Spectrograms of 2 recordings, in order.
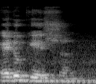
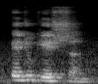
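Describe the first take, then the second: First: The middle consonant is a 'd' sound. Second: The middle consonant is a 'j' sound. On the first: This is how Americans say it. "जबकि American इसे कहते हैं एडुकेशन" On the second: This is how speakers here say it. "इसे हम लोग क्या पढ़ते हैं, एजुकेशन"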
